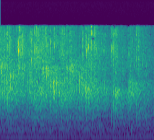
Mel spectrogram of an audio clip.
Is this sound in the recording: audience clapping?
yes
